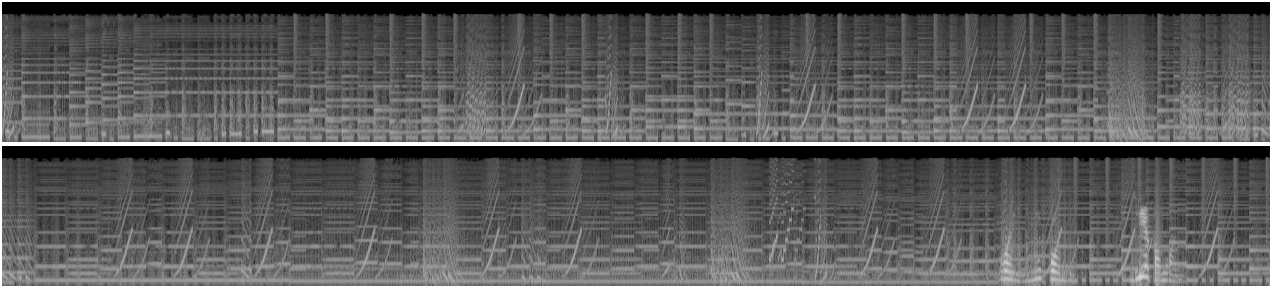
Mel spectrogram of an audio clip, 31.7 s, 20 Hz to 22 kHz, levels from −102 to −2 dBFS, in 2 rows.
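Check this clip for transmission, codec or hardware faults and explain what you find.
A steady 100 Hz buzz runs under the sound for the whole clip, growing louder where the audio is louder and falling back in quieter passages. This is a filter restarted on every block: the filter discards its internal state at each block boundary and starts again from silence, leaving a small transient at the start of every block. Those transients repeat 100 times a second, which points to blocks about 10 ms long.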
